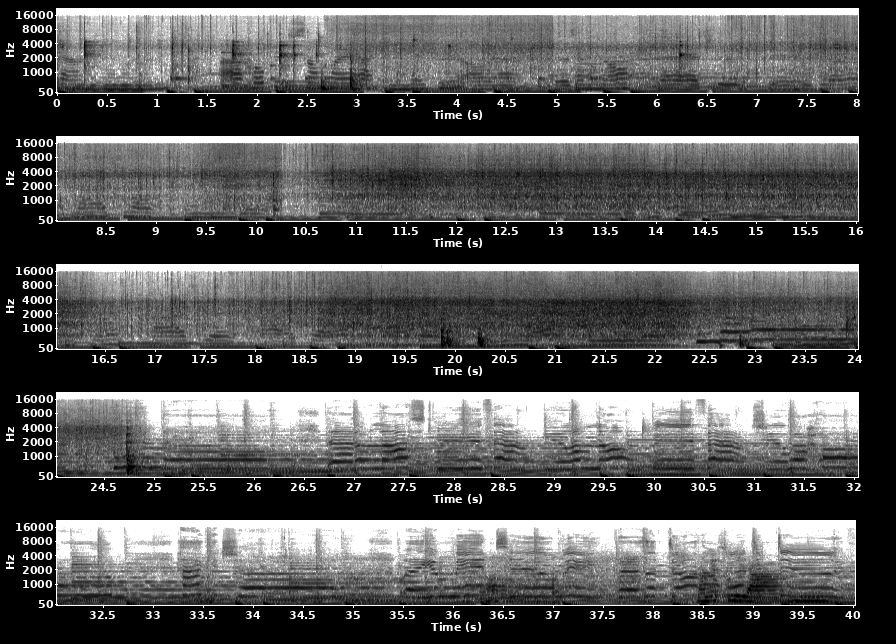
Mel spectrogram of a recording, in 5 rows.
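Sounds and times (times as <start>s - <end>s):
garlic sizzling in oil: 0.0s - 24.9s.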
